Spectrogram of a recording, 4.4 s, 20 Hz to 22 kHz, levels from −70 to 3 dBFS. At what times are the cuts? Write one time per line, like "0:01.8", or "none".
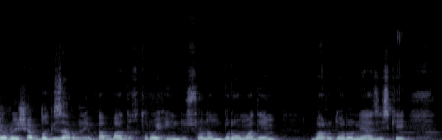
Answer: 0:01.0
